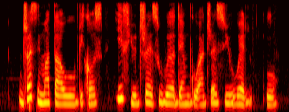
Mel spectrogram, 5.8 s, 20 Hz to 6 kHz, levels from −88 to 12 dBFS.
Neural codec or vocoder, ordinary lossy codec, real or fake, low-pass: none; none; real; 5.4 kHz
